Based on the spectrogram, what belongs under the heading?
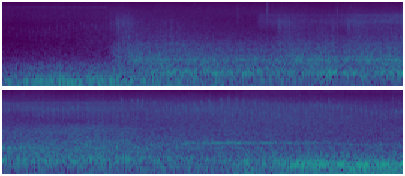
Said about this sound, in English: I think I'm hearing, it seems to me I'm hearing thunder and some kind of water, maybe rain, but I'm not sure. Right, it's synthesized water. It's not real water. All of this is synthesized?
